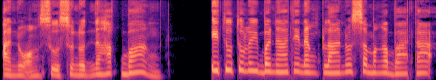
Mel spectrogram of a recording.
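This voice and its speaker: A woman's voice: a little high, animated, fairly quick, darkish tone, no echo, studio quality, pitched above the performer's own voice, lightly acted. A woman voicing a mysterious male henchman, businesslike and conspiratorial, reporting to a boss in a radio drama. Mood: urgent.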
